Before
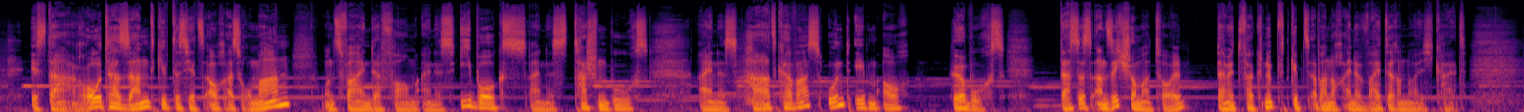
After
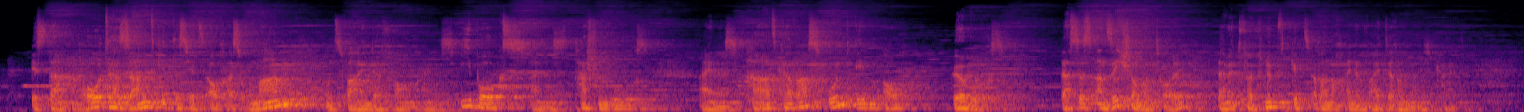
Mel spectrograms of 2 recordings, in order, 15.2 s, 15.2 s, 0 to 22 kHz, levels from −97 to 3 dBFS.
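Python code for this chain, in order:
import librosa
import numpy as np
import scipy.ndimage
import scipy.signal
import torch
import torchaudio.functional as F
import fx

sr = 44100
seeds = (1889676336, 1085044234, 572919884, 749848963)

y = fx.env_lowpass(x, sr, base_hz=1500.0, full_db=-23.5)
y = fx.rev_shimmer(y, sr, seeds[0], rt60_s=1.5, semitones=12, shimmer_db=-8, drr_db=2.5)
y = y * 10.0 ** (-8.0 / 20.0)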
